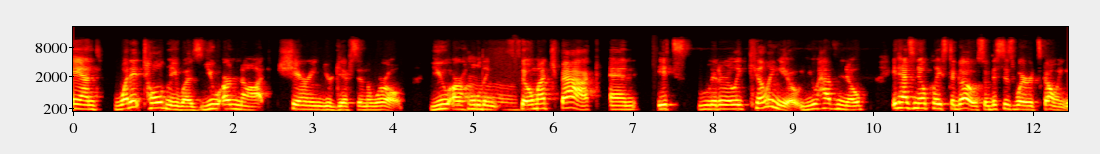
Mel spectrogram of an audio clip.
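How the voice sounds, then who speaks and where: Here a woman speaks with a General American accent in an ordinary speaking voice. Her pitch sits in the medium range. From Los Angeles. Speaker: playwright and jazz singer. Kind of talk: interview answer.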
